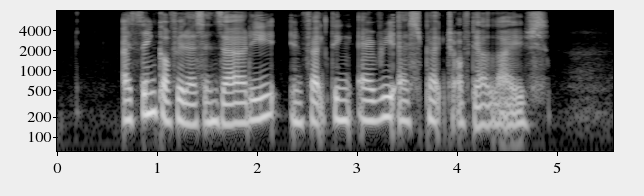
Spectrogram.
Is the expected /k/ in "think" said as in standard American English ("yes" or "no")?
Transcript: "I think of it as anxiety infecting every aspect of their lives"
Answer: yes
